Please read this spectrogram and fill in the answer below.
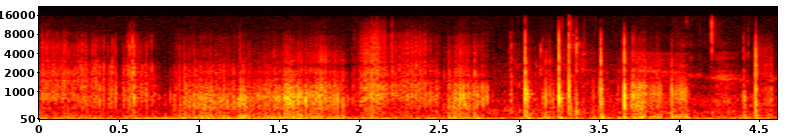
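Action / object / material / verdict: scrape / coated canvas pouch / coated canvas / none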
